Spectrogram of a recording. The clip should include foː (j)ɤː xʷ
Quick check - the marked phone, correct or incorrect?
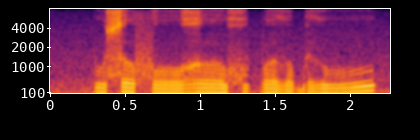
incorrect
